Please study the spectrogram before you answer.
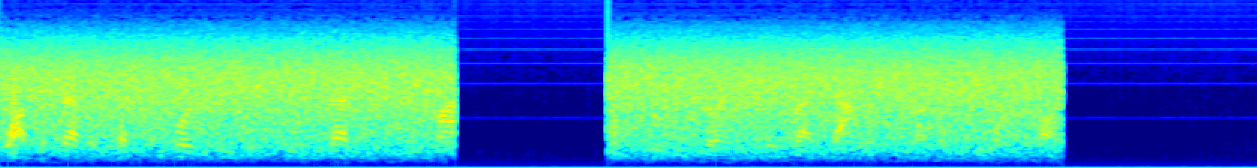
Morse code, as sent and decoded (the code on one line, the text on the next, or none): none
